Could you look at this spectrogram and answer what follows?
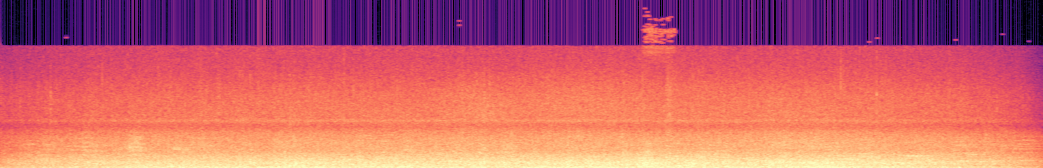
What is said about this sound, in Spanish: En medio de la paz de la playa, aunque no en el mar,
